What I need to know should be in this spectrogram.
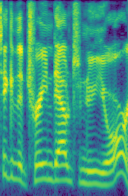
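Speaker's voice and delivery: put-on Canadian accent. After the other speaker's attempt, trying a line in a canadian accent. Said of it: "That's very good".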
